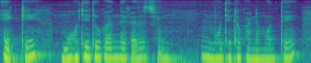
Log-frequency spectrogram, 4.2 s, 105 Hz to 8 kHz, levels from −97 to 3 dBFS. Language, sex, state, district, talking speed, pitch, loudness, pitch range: Bengali, male, Tripura, West Tripura, 115 wpm, 145 Hz, -19 LUFS, 140-155 Hz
